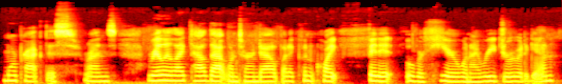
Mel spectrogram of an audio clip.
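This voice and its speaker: A young woman with a sniffly cold shows off her sketchbook casually and hesitantly, with frequent ums and restarts. Her mid-range voice is flatly delivered at normal speed.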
